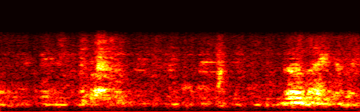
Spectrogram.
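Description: An Indian ringneck parakeet talks in a raspy, human-like voice, with two louder bursts of speech-like phrases over a faint room background.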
